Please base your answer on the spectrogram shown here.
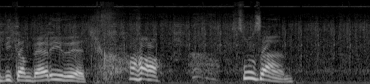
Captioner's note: laughs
